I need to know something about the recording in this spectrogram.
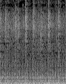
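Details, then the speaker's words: Used Ninja RR two-stroke idling with leaky aftermarket RCB exhaust: uneven lumpy burble and ragged rattle, now rough where it was smooth before; cause not pinned down. "kalau untuk sekarang untuk sekarang suaranya Udah udah lumayan kasar ya"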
